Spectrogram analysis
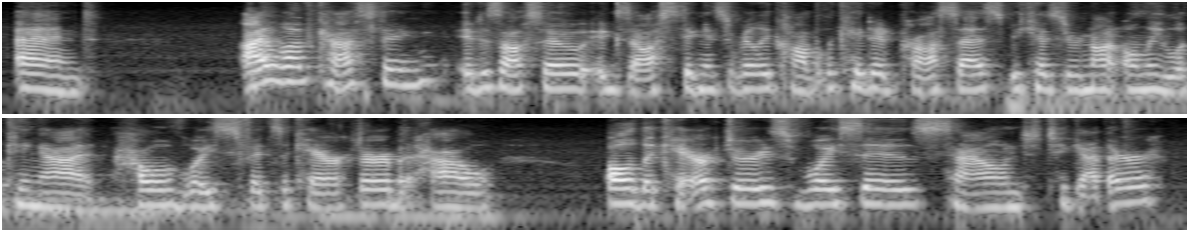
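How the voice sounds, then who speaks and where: A woman gives a casual interview as a producer and voice actor. Her voice sits at a middle pitch. She explains things in a loose, rambling way, dropping in quoted asides as she goes. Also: fairly even intonation, moderate pace, fairly bright tone. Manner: rambling, with self-quoting asides. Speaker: interview guest, audio drama producer and voice actor.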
